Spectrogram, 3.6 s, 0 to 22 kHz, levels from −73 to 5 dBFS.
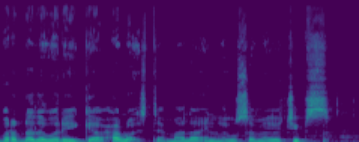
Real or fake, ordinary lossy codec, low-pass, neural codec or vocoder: fake; none; none; vocoder, 44.1 kHz, 128 mel bands every 512 samples, BigVGAN v2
